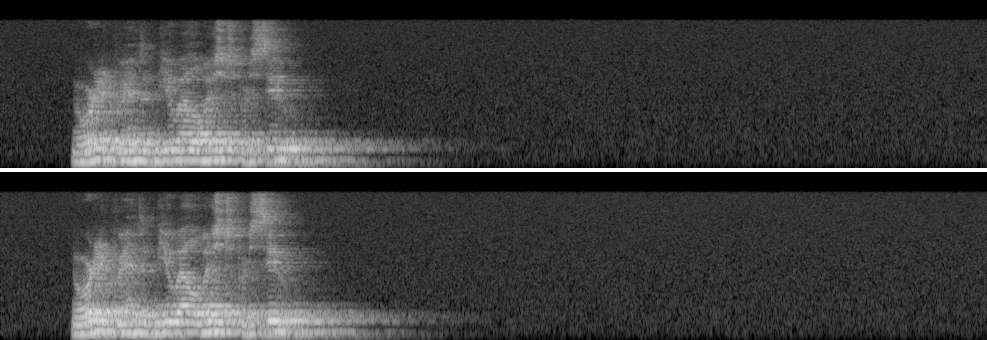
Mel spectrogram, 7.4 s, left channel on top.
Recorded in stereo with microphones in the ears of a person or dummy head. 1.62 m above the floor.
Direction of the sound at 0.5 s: 30° right (ahead or behind).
